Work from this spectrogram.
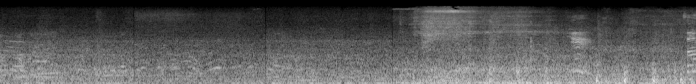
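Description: Haldia local train standing at platform 13 of Howrah station, a steady close rumble of rail noise with station crowd babble underneath, swelling slightly toward the end.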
